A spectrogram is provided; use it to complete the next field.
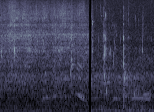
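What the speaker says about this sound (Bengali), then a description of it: "এবার এর মধ্যে আমি জল দিয়ে দেবো।" Water sloshes and splashes into a pan of frying vegetables and spices, a steady wet hiss with a brief clatter midway.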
